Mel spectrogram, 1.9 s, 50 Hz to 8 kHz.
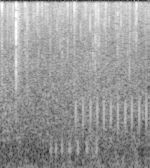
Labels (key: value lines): label: biophony, rattle
recorder: SoundTrap 500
